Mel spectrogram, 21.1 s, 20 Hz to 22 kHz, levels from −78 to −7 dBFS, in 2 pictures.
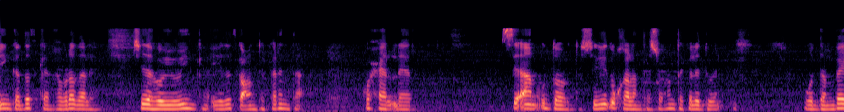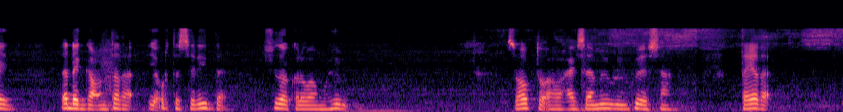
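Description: From the start, the speech carries a rough, hissy halo and a smeared, underwater quality. Nothing is heard above about 7.7 kHz. The damage is plainly audible. This points to Nellymoser compression, likely the Nellymoser Asao codec used for Flash microphones, at a rate that fits a 32 kbps stream. That codec works on short fixed blocks with a tight, constant bit budget. Weak bands get no bits and are filled with noise, which explains the hiss and blur.

At 19.25 s there is a sudden gain jump. The level drops by about 6 dB in one step and stays there to the end. The background noise falls along with the speech. The drop happens from one sample to the next with no fade. That fits a digital gain change or bit shift applied without a ramp, which is the likely cause.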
